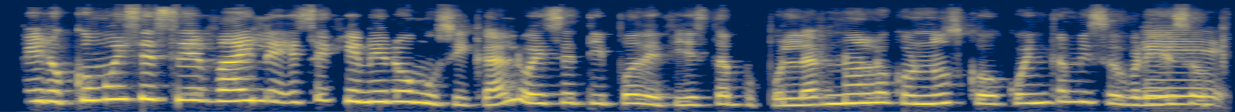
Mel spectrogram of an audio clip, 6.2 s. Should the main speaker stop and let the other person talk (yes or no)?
yes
